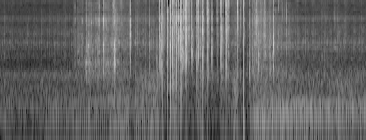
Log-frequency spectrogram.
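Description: A plastic toy cracks and crunches under a car tyre.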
